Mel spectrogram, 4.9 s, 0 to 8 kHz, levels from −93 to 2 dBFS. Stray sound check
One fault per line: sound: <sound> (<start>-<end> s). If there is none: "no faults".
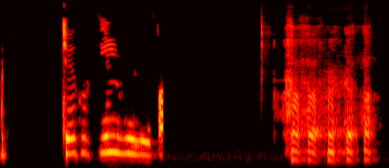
sound: laugh (3.2-4.8 s)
